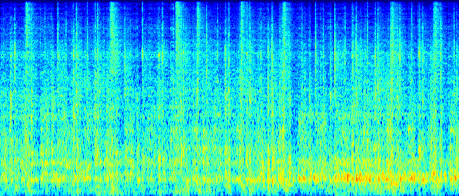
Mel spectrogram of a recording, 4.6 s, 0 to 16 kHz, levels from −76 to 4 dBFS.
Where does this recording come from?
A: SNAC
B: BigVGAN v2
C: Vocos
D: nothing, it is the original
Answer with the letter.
A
